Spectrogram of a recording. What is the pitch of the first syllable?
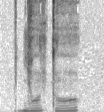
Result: rising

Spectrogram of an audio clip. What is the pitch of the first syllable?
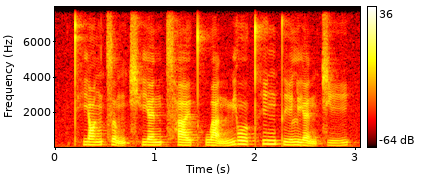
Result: rising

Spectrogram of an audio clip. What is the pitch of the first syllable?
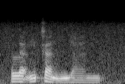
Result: rising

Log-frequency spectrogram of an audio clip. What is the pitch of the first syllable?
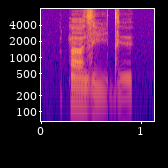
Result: high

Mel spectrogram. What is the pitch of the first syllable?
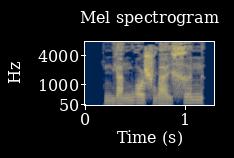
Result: rising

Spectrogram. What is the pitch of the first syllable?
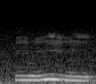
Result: low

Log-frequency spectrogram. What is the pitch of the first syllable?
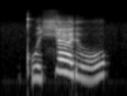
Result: low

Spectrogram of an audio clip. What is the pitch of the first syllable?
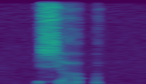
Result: low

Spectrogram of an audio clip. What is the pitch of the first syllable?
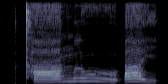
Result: rising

